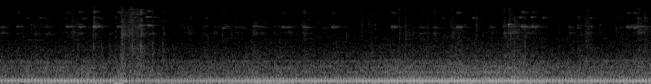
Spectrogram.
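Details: Optare Solo bus YJ12GVT on route 309: irregular high-pitched chirps and squeaks over the steady bus drone while driving, from somewhere in the body; cause unknown.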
